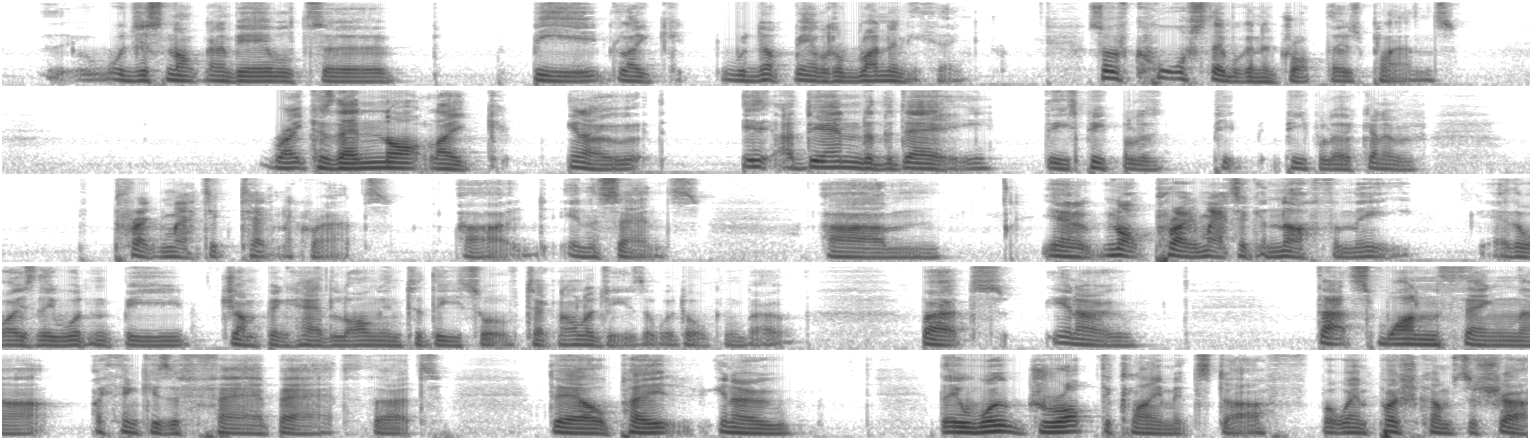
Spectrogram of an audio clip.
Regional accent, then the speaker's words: United States; Also, I'm an American, so I don't really have a dog in this fight anyway.

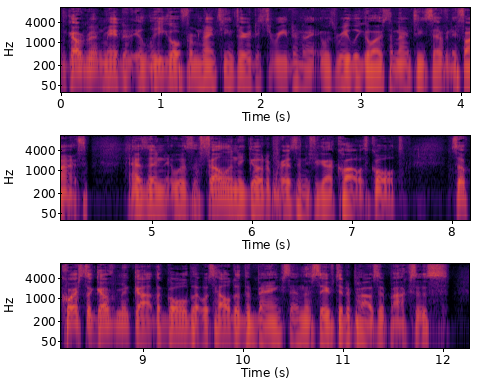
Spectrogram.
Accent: United States; And by the way, being a world traveler, I think I'm in a position to say this as an American.

